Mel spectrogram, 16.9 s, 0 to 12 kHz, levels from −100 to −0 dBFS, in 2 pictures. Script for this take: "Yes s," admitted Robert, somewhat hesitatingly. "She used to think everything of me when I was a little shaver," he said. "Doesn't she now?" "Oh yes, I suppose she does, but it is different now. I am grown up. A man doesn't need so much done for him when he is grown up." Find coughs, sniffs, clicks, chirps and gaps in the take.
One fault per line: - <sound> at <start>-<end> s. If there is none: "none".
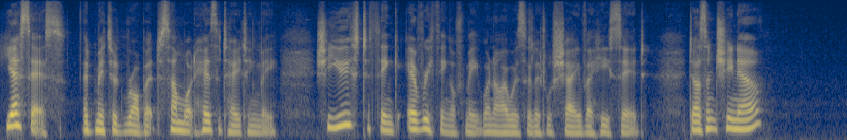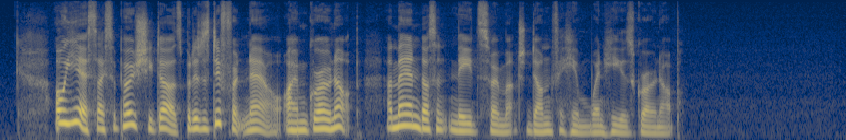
none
